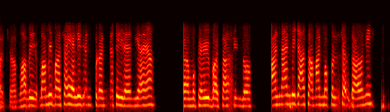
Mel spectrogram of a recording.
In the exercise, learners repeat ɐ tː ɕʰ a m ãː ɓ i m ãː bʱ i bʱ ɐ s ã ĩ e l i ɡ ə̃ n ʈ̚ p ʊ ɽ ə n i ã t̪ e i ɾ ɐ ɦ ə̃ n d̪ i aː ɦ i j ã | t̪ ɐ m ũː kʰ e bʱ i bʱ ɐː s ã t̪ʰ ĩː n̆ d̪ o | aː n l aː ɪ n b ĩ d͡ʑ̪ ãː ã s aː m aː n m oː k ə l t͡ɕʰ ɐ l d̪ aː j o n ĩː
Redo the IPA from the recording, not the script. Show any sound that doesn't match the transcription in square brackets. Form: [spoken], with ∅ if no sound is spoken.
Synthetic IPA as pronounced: ɐ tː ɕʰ a m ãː [b] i m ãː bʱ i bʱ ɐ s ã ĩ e l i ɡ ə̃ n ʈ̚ p ʊ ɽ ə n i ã t̪ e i ɾ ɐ ɦ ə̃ n d̪ i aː ɦ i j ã | t̪ ɐ m ũː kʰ e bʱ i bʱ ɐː s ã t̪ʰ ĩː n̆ d̪ o | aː n l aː ɪ n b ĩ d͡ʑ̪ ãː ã s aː m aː n m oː k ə l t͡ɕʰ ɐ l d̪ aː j o n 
